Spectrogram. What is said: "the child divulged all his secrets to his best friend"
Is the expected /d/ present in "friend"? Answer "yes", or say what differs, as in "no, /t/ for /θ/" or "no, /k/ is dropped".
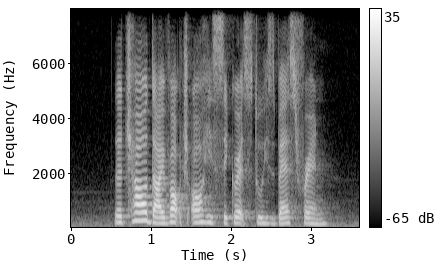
yes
